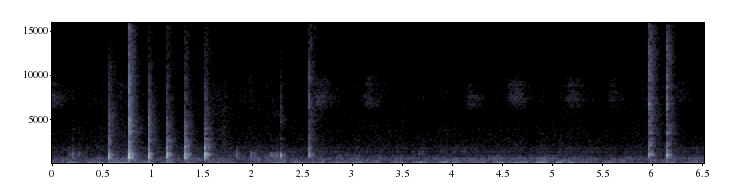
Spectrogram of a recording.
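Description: Fingers and nails clicking and tapping on a hard plastic heart-shaped toy compact: a quick run of about ten light clicks in the first couple of seconds, then two more clicks near the end.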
